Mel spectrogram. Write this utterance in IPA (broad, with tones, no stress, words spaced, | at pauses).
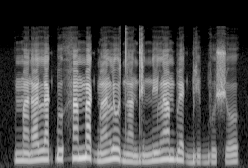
mã˨ɾa˧ la˧k͡pu˧hã˦ ma˦˨ɡ͡bã˨˦lo˦˨dã˨ di˨ni˧lã˦ bɛ˦˨ɡ͡bi˨ bu˨ʃo˨˦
